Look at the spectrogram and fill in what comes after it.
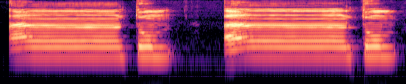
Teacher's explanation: انتم نون میں غنہ کریں گے، اخفا ہوگا اس کے اندر، یعنی ناک کا جو بانسا ہے وہاں سے چھپا کر کے الف کے بقدر اس کو ادا کریں گے. انتم ایک ہوتا ہے ناک سے نکال رہے ہم ان، اس طرح نہیں ادا کرنا اخفا کو، بلکہ ناک کی نرم ہڈی سے نکالنا ہے.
